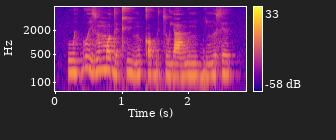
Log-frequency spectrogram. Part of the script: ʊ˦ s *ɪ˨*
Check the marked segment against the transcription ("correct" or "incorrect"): incorrect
